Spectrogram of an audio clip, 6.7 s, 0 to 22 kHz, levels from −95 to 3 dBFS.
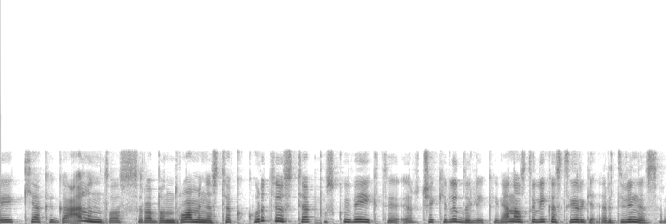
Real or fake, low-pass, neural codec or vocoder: real; 7.2 kHz; none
